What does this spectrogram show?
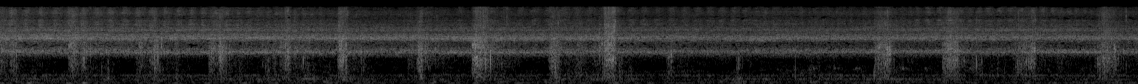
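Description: A cicada gives a steady, shrill, buzzing drone that holds without a break.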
